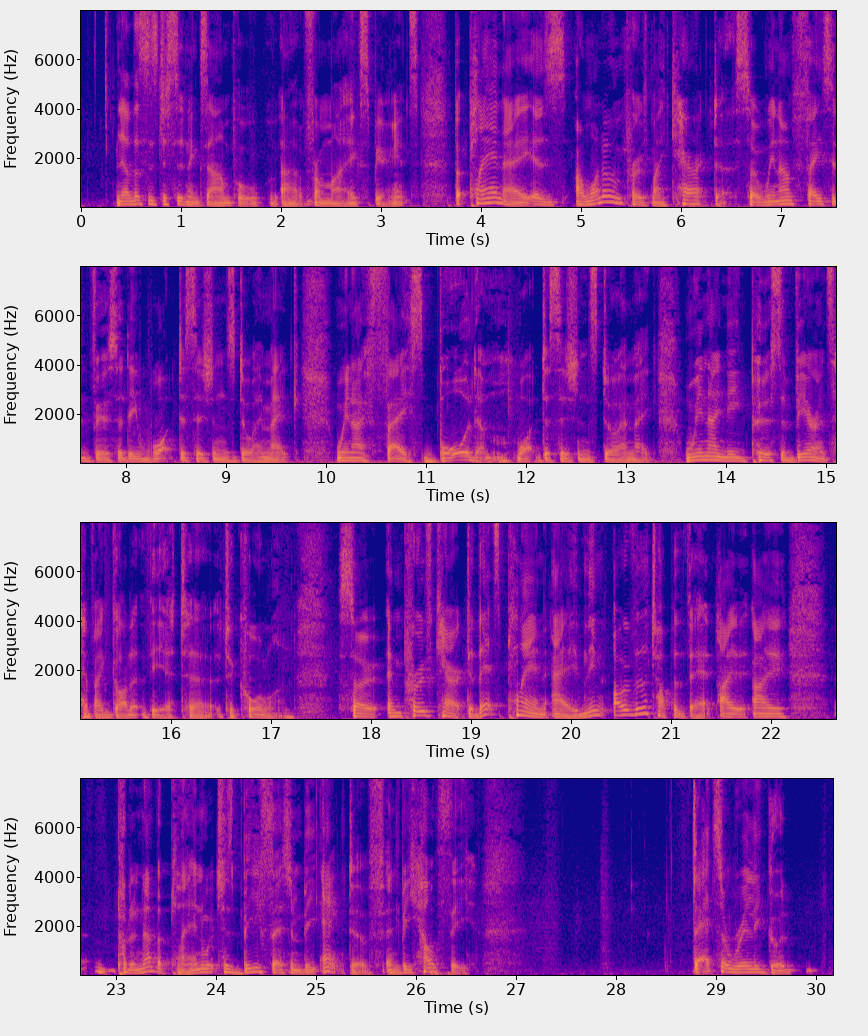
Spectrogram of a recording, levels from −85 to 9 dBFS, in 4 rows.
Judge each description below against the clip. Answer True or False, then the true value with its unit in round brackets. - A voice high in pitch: False (110 Hz)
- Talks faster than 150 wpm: True (165 wpm)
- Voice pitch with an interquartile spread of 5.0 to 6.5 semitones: True (5.6 semitones)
